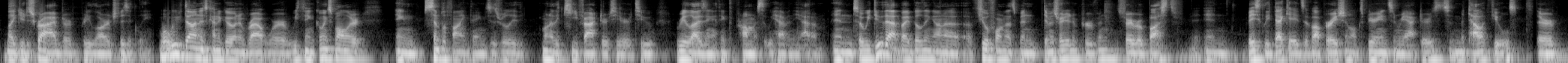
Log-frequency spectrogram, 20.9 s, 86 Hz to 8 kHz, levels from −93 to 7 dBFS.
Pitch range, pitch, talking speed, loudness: 85-105 Hz, 95 Hz, 220 wpm, -19 LUFS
